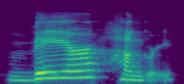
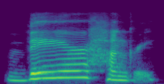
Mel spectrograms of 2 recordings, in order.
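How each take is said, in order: First: They are is shortened into one syllable. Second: They are is shortened into one syllable.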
